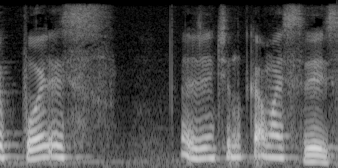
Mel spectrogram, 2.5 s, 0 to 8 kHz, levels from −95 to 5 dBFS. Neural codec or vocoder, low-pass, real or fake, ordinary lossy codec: vocoder, 44.1 kHz, 128 mel bands every 512 samples, BigVGAN v2; 7.2 kHz; fake; none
